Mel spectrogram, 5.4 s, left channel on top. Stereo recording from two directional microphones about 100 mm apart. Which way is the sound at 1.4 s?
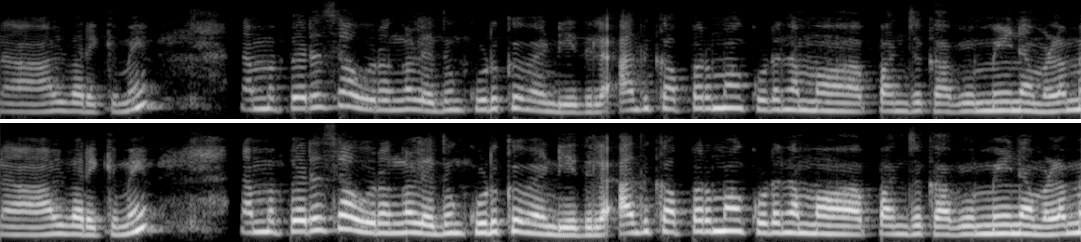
70° right (ahead or behind).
